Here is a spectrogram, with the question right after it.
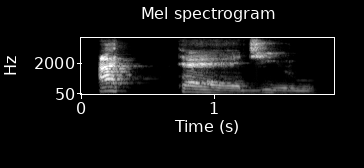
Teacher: when we add the alif and lam, we do not pronounce the lam. Rather, we put a shadda on the ta, and we pronounce that twice. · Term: sun letter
